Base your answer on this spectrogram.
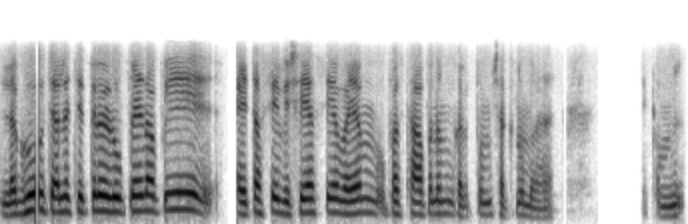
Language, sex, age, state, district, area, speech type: Sanskrit, male, 45-60, Madhya Pradesh, Indore, rural, conversation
